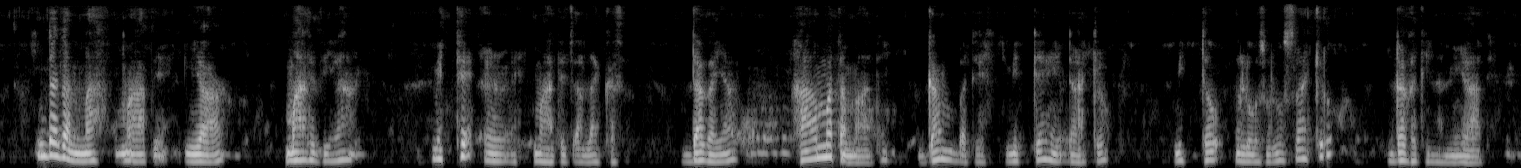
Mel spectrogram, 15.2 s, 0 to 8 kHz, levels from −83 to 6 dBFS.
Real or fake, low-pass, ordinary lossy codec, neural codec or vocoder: fake; 7.2 kHz; AAC, 48 kbps; codec, 16 kHz, 4.8 kbps, FACodec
